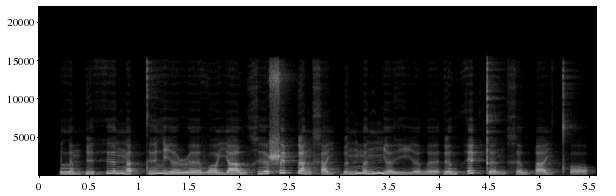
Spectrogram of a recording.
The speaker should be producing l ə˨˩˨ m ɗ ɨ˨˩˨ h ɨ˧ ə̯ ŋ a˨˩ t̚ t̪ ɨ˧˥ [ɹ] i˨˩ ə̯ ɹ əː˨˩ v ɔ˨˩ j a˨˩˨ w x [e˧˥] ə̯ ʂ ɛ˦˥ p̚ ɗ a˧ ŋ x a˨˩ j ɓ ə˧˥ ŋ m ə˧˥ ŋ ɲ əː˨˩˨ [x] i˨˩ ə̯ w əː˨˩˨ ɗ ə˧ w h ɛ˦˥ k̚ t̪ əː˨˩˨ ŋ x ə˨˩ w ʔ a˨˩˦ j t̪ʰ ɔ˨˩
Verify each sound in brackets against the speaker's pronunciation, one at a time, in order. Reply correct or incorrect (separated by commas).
incorrect, incorrect, incorrect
